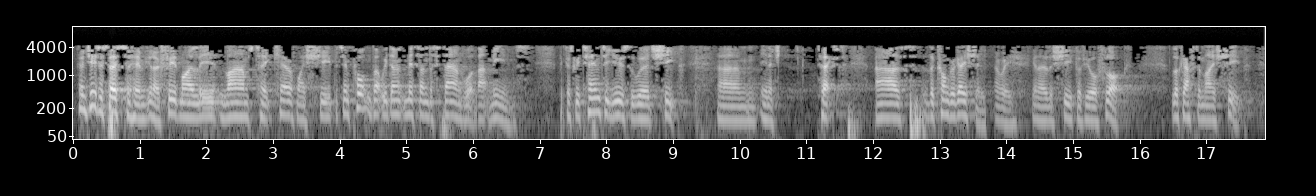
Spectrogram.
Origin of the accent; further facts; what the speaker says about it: North East England, United Kingdom; accent: Geordie; I'm a Geordie, by the way. So I'm bilingual. I speak Geordie and English.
